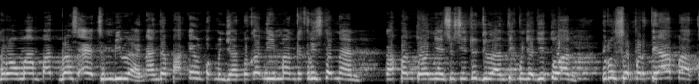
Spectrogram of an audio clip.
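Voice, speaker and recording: Man, very high voice, fervent loud debater, echoey room, long reverb. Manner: loud and fervent, rapid-fire verse citations. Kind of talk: live debate rebuttal.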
